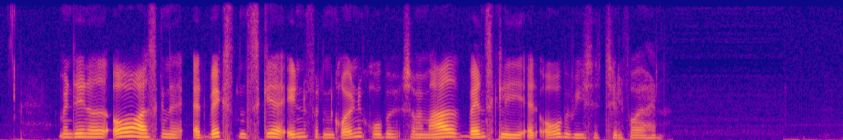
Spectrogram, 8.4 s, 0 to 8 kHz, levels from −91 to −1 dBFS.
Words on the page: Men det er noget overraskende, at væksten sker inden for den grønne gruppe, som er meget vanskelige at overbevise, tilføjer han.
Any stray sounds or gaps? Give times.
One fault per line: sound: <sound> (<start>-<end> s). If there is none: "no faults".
no faults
